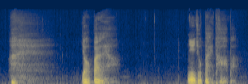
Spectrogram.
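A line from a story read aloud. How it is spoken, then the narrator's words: Helpless sigh. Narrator (Chinese): 那个钢琴师一声无奈的叹息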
